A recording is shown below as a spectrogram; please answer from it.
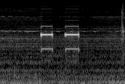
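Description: Two short, sharp electronic beeps in quick succession from an RC Era C123 RC helicopter over a faint background hum.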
